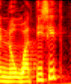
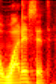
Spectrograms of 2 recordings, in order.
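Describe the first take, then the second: First: "what is it" with a hard T and a clear I; wrong take. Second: "what is it" with the T as a soft tapped R and each I like E. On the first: Teacher showing the wrong "what is it". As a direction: spell out "what is it" as written, hard T, I as in it. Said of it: "no what is it, sino what is it". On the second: Teacher modelling the right "what is it" to students. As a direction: say "what is it" as "waɾ es et". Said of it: "sino what is it". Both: Shown as a demonstration.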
